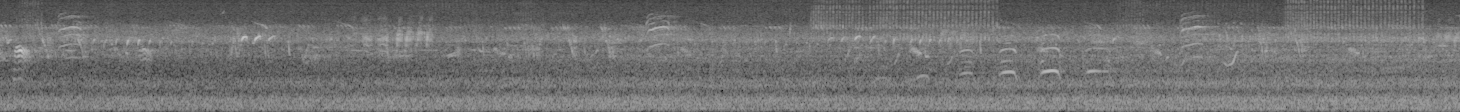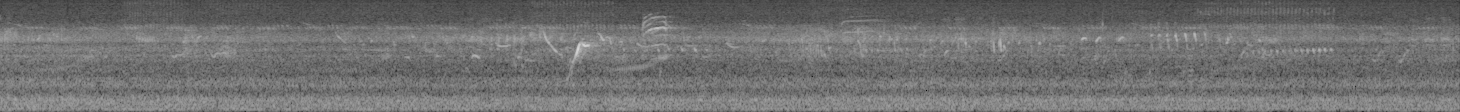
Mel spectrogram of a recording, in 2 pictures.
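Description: Wild birds calling and chirping: many short, overlapping whistles and chirps over a steady outdoor hiss, with one louder, sharper call about two-thirds of the way through.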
